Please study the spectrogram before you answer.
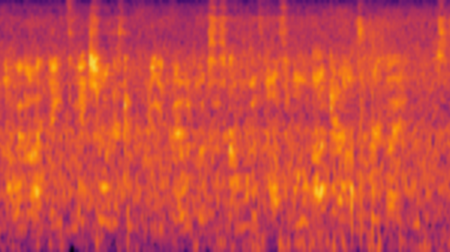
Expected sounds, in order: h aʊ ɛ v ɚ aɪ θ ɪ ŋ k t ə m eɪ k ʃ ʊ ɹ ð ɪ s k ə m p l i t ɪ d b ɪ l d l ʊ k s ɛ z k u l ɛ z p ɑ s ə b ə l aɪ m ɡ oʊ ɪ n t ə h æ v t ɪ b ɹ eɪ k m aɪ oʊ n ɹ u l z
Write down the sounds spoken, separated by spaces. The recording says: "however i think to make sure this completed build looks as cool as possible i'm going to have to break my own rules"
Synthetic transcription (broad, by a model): h aʊ ɛ v ɚ aɪ θ ɪ ŋ k t ə m eɪ k ʃ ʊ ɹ ð ɪ s k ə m p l i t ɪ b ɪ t l ʊ k s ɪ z k u l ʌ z p ɑ s ə b ə l aɪ m ɡ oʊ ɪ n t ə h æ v t ɪ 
